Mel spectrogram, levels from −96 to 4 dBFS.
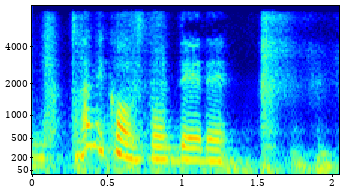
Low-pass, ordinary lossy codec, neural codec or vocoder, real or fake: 7.2 kHz; none; codec, 24 kHz, 0.5 kbps, DualCodec; fake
